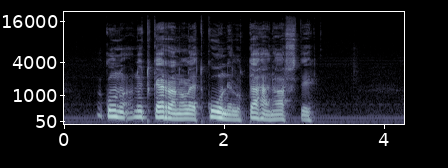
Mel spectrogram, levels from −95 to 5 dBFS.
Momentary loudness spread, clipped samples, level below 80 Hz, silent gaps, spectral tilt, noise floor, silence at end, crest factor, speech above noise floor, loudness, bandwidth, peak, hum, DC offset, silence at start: 12 LU; under 0.1%; -64 dBFS; none; -7 dB/octave; -61 dBFS; 1.15 s; 18 dB; 38 dB; -23 LUFS; 16 kHz; -8 dBFS; 50 Hz at -45 dBFS; under 0.1%; 0.4 s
